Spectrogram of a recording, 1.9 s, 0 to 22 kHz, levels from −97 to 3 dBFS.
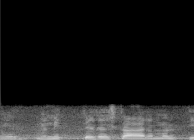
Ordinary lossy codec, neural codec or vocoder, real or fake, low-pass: none; codec, 44.1 kHz, 3.4 kbps, Pupu-Codec; fake; 5.4 kHz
